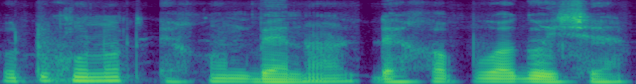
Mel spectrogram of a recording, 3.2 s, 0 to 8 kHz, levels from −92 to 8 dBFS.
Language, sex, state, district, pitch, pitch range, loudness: Assamese, male, Assam, Sonitpur, 105 Hz, 95-115 Hz, -19 LUFS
